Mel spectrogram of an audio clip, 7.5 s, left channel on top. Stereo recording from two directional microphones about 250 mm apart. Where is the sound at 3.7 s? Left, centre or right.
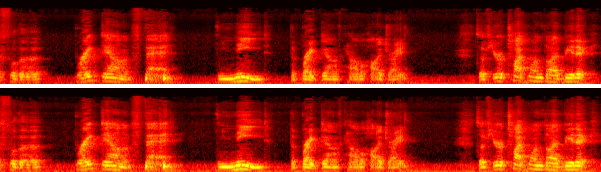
Centre.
